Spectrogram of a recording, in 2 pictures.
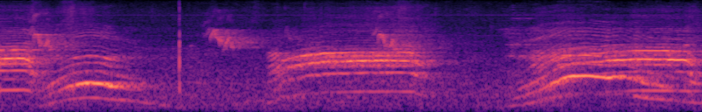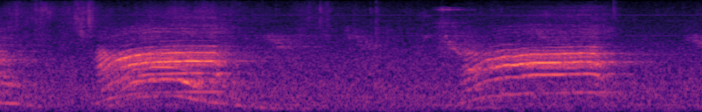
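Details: Cats talking to each other in an argument: arched, nasal meows repeated about every second and a half, each rising then falling, over a faint background hiss.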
